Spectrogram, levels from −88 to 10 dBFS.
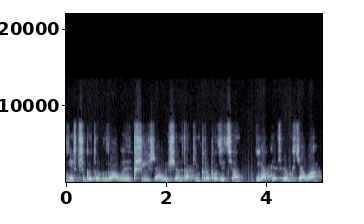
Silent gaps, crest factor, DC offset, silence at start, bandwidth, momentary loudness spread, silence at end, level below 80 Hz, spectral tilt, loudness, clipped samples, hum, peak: none; 16 dB; under 0.1%; 0 s; 8.6 kHz; 5 LU; 0 s; -66 dBFS; -1 dB/octave; -17 LUFS; under 0.1%; none; -2 dBFS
